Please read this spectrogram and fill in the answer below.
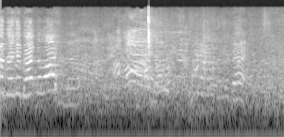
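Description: A man's voice calling out for about the first second, then a crowd chattering and calling out.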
